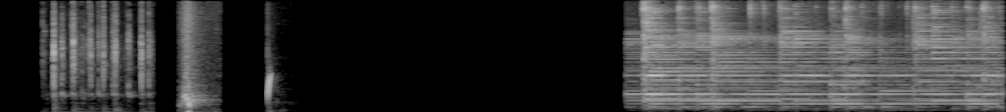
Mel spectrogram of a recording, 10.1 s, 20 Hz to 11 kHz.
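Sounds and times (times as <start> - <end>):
rapid keyboard typing: 0.5 - 1.6.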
